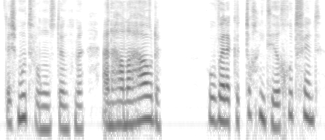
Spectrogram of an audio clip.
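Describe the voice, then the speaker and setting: Earnest bossy big sister, steady voice, a woman reading her. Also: medium pitch, a little fast, no room sound, natural voice. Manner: earnest, commanding. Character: sensible bossy eldest sister.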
